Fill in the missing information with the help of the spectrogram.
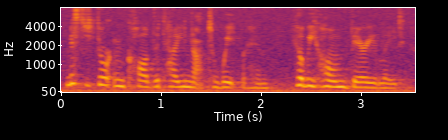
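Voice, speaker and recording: A woman's voice: medium pitch, animated, fast, mellow, lightly acted, poor audio. A woman playing an eager, deferential, chatty housemaid in a radio play, with some noise on the recording.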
